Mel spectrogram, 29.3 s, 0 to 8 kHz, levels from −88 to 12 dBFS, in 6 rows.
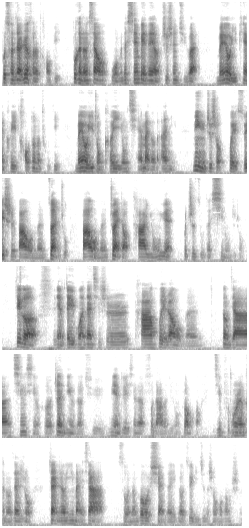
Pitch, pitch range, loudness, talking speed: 95 Hz, 85-105 Hz, -27 LUFS, 285 characters per minute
